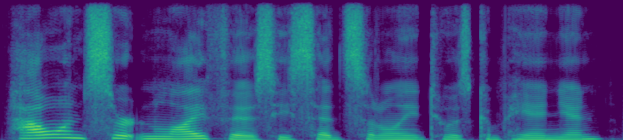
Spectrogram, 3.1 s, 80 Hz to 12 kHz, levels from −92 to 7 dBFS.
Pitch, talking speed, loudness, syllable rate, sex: 190 Hz, 195 wpm, -20 LUFS, 5.3 syllables/s, female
